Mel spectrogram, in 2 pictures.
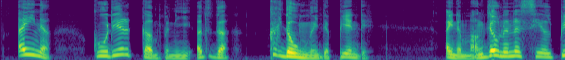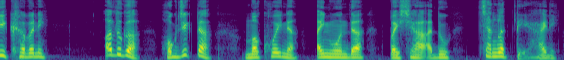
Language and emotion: Manipuri, angry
